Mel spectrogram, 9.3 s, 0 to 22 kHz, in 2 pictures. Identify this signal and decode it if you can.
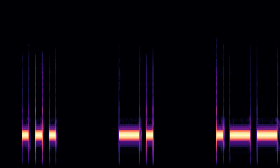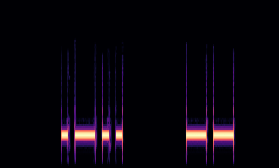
Morse code, heard as a keyed tone, about 10 wpm, spaced as for 6 wpm, 800 Hz. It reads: SNWLM
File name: LEZIONI / 5 LBVC / 5 L ws 10wpm 3636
